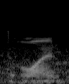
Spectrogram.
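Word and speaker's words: Des Moines: I don't think you pronounce the S's. De Moines.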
